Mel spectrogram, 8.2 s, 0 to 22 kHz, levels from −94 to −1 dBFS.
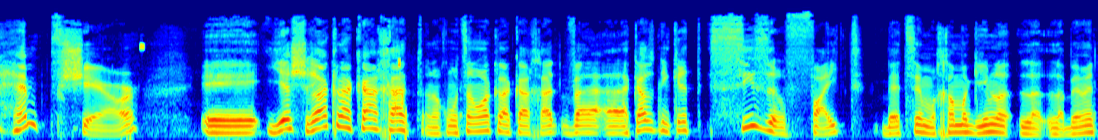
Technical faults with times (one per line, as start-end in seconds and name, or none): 0.00-8.24 MP2 compression
0.82-1.09 DAB burbling
2.91-3.05 DAB burbling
